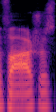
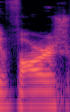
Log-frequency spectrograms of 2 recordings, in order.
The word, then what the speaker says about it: Vajra: you've been saying the vajra's name wrong the entire time which is we put the r in the wrong spot oh you say Vara or something like VAR and it's vaj ra rra yeah it's the J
